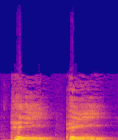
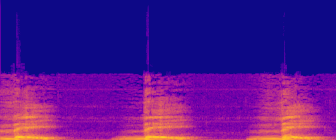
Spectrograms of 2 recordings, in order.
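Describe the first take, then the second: First: "they" as a hard Korean 테이, no TH lead-in; Korean-style hard D. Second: "they" with a long voiced TH before the vowel; English TH onset. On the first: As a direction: start "they" abruptly with a stop, skipping the voiced TH. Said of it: "이렇게 발음을 하지 말고요". ("they"를 앞소리 없이 "테이"로 딱딱하게) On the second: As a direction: let plenty of sound build in the TH, then rise into "they". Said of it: "소리가 많이 들어가 있어야 돼요". ("they"의 앞 자음 소리를 충분히 내는 발음) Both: Shown as a demonstration.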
